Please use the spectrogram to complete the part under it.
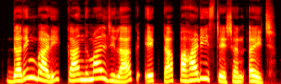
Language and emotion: Maithili, neutral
